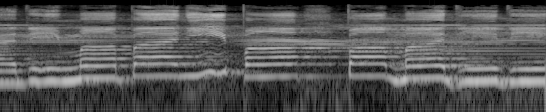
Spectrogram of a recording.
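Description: A girl singing Carnatic vocal music. She holds notes and slides between them in bending ornaments (gamakas).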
